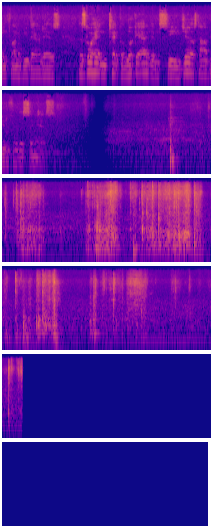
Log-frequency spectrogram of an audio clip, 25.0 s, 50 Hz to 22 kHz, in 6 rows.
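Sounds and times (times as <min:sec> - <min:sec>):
cardboard scraping and rustling: 0:08.3 - 0:09.4, 0:10.0 - 0:17.2
packing tape peeled: 0:08.6 - 0:09.3, 0:09.9 - 0:15.5.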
